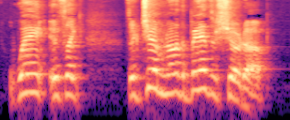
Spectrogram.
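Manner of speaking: high-pitched urgent protest; mock alarmed complaint. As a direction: imitate someone panicking at bad news. Acted worried protest to [name].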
